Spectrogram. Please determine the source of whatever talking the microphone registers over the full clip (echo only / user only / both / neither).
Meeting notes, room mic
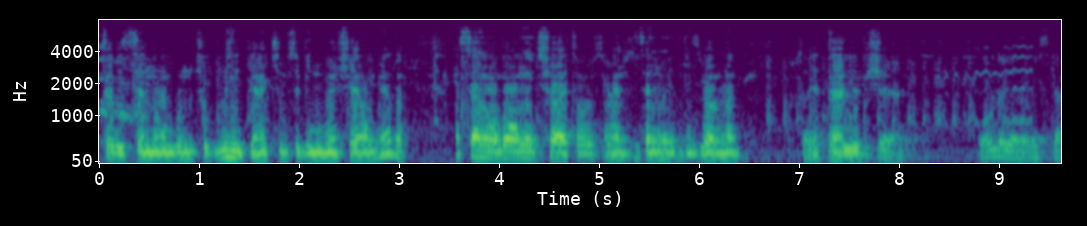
both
